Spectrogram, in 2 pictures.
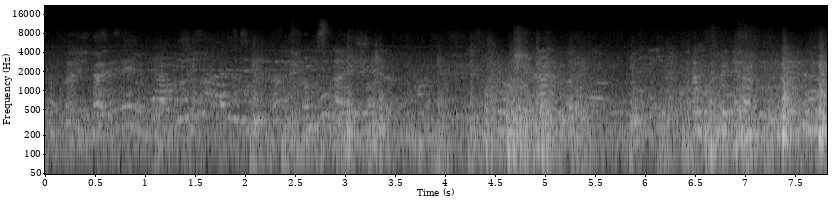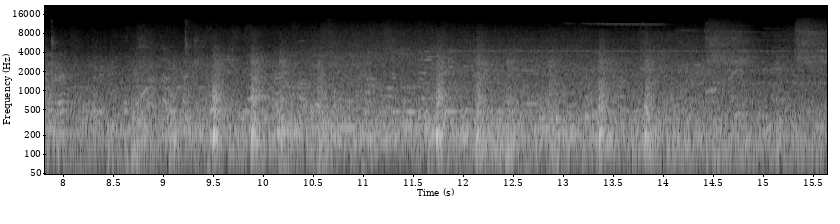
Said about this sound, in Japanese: お待たせいたしましたまもなく電車が到着いたします危ないですから黄色い線の内側まで下がってお待ちください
